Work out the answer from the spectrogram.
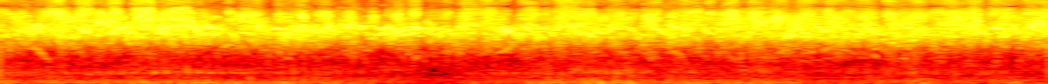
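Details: Caged budgies, an Australian budgerigar colony, singing and chirping together; a loud, unbroken blend of rapid high twitters and warbling squeaks.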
